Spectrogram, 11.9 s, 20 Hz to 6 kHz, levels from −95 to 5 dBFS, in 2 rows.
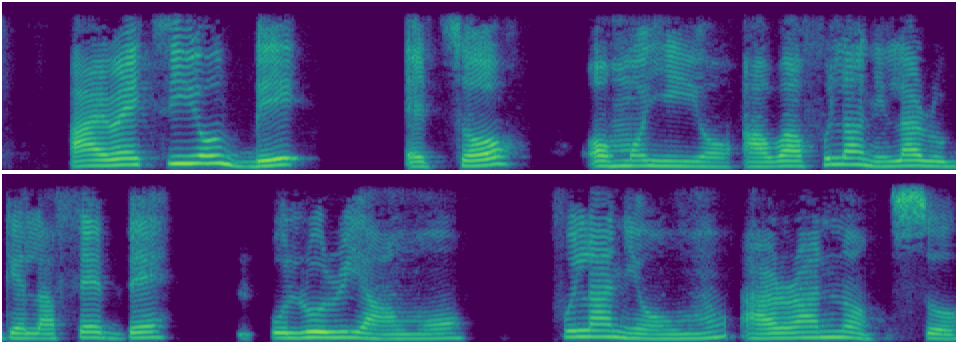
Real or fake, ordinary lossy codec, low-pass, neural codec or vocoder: fake; none; 5.4 kHz; codec, 24 kHz, 0.9 kbps, WavTokenizer, medium speech release version 1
